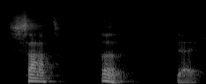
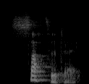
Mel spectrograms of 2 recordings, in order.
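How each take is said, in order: First: Slow split sat-a-day, middle a plain uh without R; schwa in middle. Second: Softer, quick Saturday with schwa and silent R; joined-up pronunciation. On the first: Teacher demonstrating the schwa, sat-a-day in slow pieces. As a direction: separate sat-a-day with a weak uh between. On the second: Teacher giving the finished word, Saturday softly joined up. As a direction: run Saturday together as satuhday. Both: Shown as a demonstration. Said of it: "this word is pronounced".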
